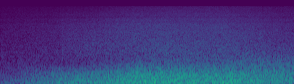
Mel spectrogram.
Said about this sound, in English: I like to listen to the sound of the ocean.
